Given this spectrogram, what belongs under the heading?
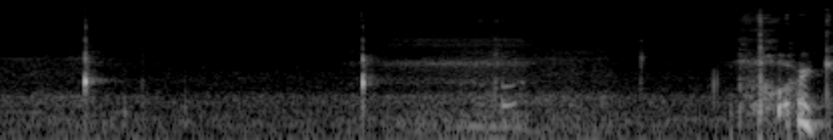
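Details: Newborn twin with hiccups: two sharp, brief catches about two seconds apart in a quiet room, followed by soft fussing sounds.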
